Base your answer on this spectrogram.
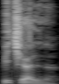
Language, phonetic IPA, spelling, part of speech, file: Russian, [pʲɪˈt͡ɕælʲnə], печально, adverb / adjective, Ru-печально.ogg
- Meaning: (adverb) sadly, sorrowfully; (adjective) short neuter singular of печа́льный (pečálʹnyj, “sad, sorrowful”)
